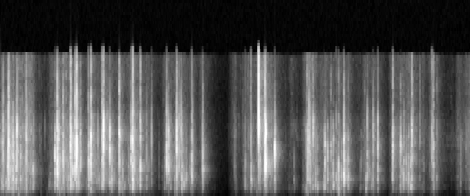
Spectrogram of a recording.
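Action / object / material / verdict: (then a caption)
scrape / inflated plastic air column packaging bag / plastic / none. A transparent, air-filled plastic air column cushion bag with vertical air columns is lifted, bent and squeezed by hands. The result is bursts of bright, dense crinkling with a few brief pauses in between.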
